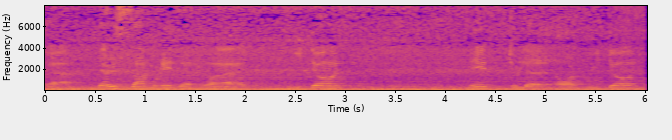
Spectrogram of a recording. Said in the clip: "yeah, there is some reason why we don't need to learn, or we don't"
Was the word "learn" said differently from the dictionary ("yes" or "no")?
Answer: yes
